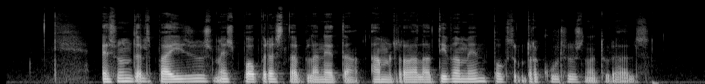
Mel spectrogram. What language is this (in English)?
Catalan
